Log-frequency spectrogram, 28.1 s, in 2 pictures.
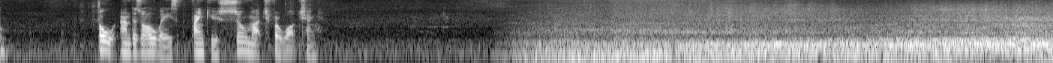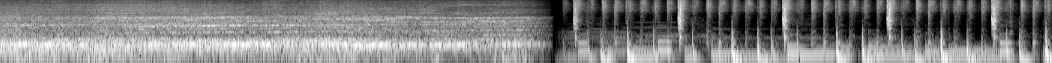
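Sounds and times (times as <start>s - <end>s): rising train whine: 0.0s - 1.0s, 4.5s - 21.5s
train wheels rumbling on rails: 6.6s - 21.3s.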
